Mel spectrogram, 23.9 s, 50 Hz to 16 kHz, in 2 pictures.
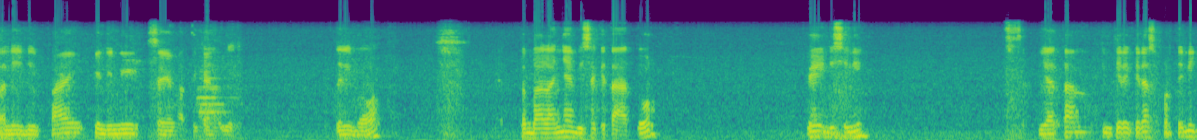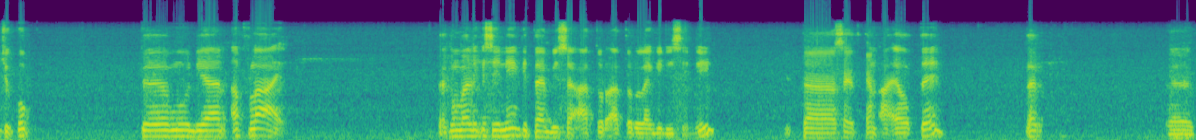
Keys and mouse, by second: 1.6 alt+z, 2.5-3.2 drag, 4.7-7.9 drag, 8.3-12.2 drag, 13.8-14.6 drag, 15.2-15.7 drag, 16.2 Tab, 16.8-17.5 drag, 21.5 alt+click.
